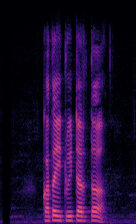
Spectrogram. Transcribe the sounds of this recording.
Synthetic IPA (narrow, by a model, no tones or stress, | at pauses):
kʌt̪ʌjʈwiʈʌrt̪ʌ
